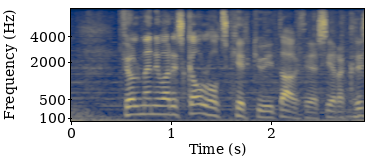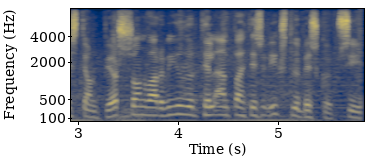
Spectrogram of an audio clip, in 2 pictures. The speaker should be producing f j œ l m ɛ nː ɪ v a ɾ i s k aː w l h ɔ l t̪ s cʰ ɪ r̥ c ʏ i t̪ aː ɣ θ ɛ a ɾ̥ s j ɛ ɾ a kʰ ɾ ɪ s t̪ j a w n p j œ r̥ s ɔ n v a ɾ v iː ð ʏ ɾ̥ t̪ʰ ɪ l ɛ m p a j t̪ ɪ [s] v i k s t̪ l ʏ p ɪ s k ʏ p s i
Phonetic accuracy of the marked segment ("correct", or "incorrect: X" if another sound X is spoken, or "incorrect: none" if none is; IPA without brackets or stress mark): correct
